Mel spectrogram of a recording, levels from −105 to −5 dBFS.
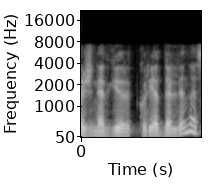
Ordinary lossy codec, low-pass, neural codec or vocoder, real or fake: AAC, 64 kbps; 7.2 kHz; none; real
